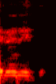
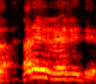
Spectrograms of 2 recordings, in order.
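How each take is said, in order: First: Low, soft, falling away; hushed relenting. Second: Higher "stop, let it be"; urgent intervention. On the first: Baba calling off the goat's killing, hushed relenting. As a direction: drop to a gentle low murmur. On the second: Baba halting the man about to strike, urgent intervention. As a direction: call off the blow urgently. Baba stops the sacrifice, first cry. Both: Acted.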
